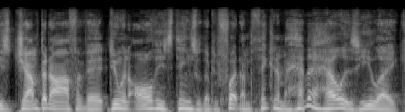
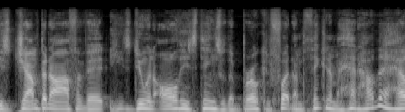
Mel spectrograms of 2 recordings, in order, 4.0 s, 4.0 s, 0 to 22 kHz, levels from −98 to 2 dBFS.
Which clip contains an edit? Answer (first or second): first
